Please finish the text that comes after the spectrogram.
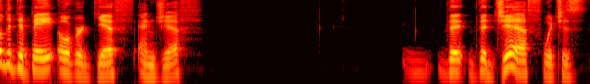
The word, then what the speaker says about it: GIF: in his rfc that it's pronounced jiff with a soft g which he did say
